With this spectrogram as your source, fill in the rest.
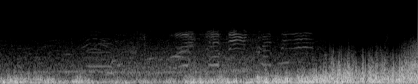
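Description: Young players shout to each other in the distance.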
